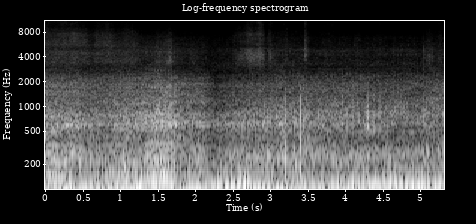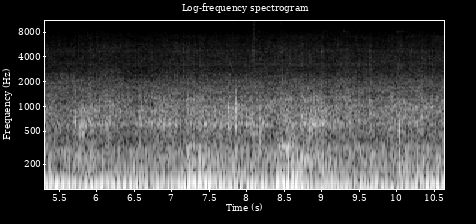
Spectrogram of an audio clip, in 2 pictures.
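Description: Motorcycle engine running while riding, heard from the bike with heavy wind rumble on the microphone. The sound changes briefly about two seconds in.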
